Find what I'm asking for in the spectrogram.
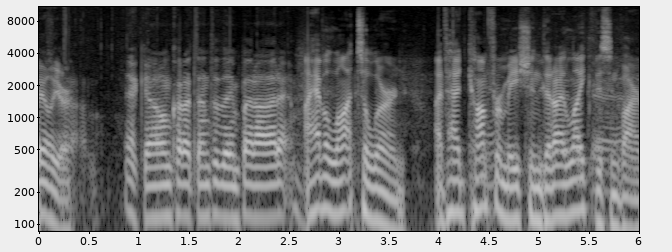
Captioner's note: through translator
